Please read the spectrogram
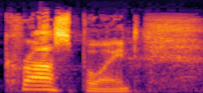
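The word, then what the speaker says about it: XPoint: Cross Point which is spelled x p o i n t but they insist that you pronounce it Cross Point uh 3D Cross Point memory is promised to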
